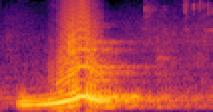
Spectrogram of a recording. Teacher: For example, whip, it's a bilabial, velarized glide.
